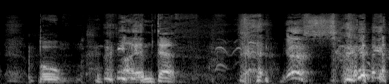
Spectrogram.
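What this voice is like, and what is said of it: Put-on Middle Eastern voice. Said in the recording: “Why has he got a Middle Eastern voice? ... We're doing a Saddam impression.”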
